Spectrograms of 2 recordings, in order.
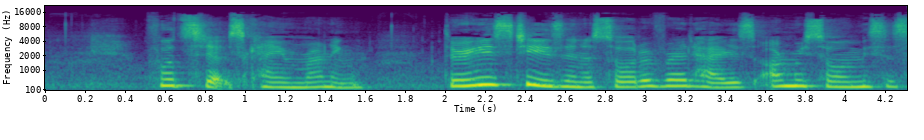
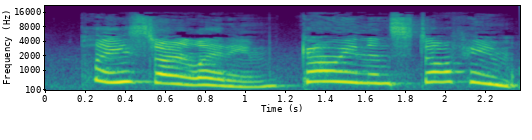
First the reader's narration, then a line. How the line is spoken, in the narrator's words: Omri cried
